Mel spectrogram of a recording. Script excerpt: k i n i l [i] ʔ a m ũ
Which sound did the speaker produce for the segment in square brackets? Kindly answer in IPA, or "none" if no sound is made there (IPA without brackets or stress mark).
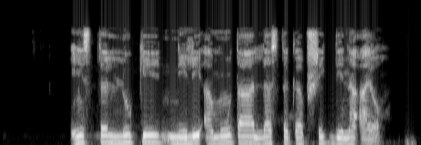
i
